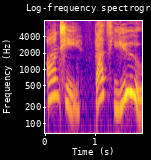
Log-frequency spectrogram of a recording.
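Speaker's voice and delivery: put-on high, squeaky little toddler voice. Retelling your toddler niece coming into the room to speak to you, squeaky toddler voice. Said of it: "you know how like toddlers have like that squeaky voice".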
